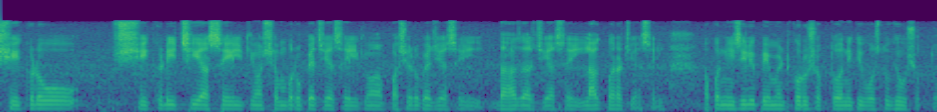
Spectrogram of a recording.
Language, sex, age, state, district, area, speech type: Marathi, male, 18-30, Maharashtra, Nanded, urban, spontaneous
